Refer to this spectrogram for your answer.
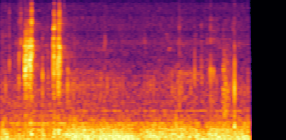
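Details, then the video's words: A domestic cat trying to get the attention of birds gives two quick, clicky, chirping bursts in the first second. Only faint scattered ticks follow over a low rumbling background. "Cat Makes Strange Noise While Trying to Get the Attention of Birds"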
